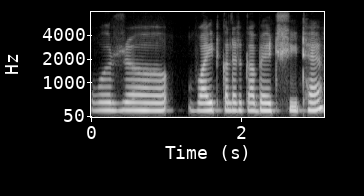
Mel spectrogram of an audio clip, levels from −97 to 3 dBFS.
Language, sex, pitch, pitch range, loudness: Urdu, female, 215 Hz, 215-220 Hz, -16 LUFS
